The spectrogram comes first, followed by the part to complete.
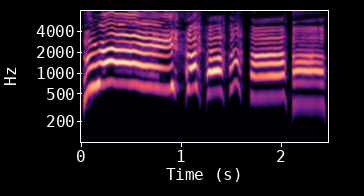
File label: cheer, citizen voice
